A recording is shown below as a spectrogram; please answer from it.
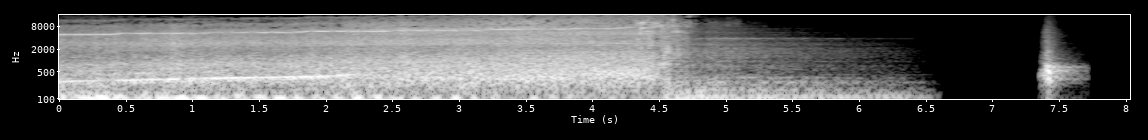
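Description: Jet engine sound effect: a turbine whine rising slowly in pitch over a deep rumble, with a louder burst at about four and a half seconds, then fading out to silence by about six and a half seconds. One short sound follows near the end.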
